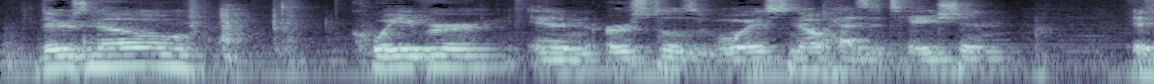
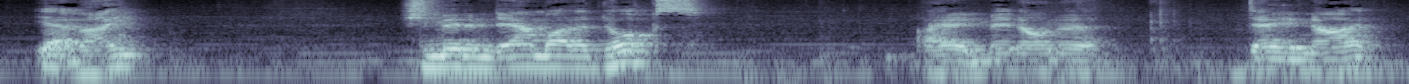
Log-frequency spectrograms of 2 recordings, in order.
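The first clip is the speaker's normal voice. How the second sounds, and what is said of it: Slight Australian accent. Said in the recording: “I was slipping into a bit of an Australian accent.”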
